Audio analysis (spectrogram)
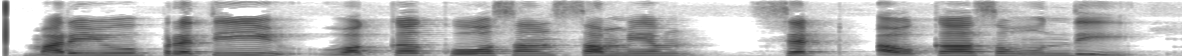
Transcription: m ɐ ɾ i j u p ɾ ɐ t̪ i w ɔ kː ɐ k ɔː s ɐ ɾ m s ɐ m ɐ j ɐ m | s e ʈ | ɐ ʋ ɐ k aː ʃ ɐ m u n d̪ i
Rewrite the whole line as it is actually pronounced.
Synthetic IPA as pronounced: m ɐ ɾ i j u p ɾ ɐ t̪ i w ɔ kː ɐ k ɔː s ɐ m s ɐ m ɐ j ɐ m | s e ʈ | ɐ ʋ ɐ k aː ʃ ɐ m u n d̪ i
